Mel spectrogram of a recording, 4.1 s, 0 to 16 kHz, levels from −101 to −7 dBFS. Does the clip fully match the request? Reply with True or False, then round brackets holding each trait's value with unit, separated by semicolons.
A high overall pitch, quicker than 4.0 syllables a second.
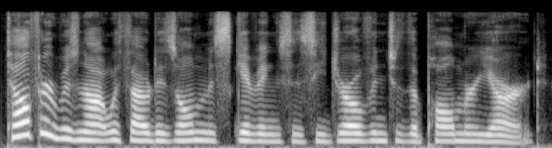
True (195 Hz; 5.1 syllables/s)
